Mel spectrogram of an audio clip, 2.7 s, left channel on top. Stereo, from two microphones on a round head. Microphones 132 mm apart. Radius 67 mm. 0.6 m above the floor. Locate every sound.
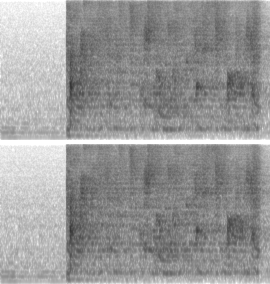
0.7 s dripping: 5° left (ahead or behind), 0.6 m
